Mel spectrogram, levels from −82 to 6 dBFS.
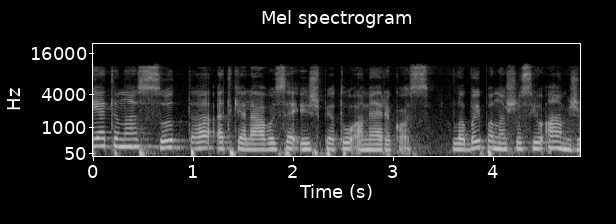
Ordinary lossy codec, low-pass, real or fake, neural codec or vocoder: Opus, 32 kbps; 10.8 kHz; fake; vocoder, 44.1 kHz, 128 mel bands every 512 samples, BigVGAN v2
